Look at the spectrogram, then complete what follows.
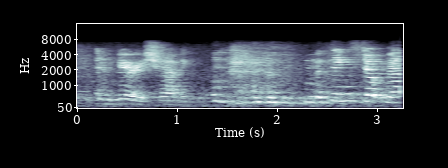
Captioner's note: laughter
